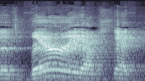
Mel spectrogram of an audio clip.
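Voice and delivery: ordinary delivery, nothing marked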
